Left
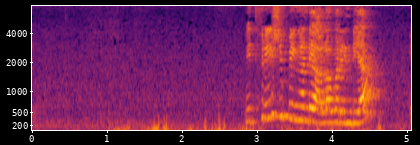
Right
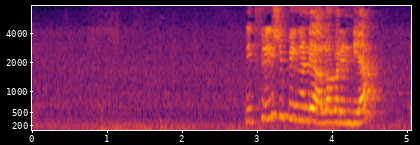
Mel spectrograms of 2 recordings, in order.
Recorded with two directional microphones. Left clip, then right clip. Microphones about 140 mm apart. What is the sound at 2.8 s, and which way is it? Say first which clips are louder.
A woman's voice: right 3 dB; centre (ahead or behind).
